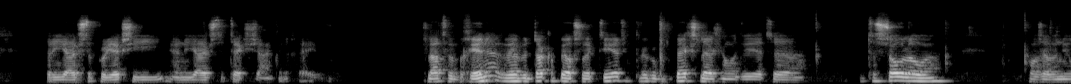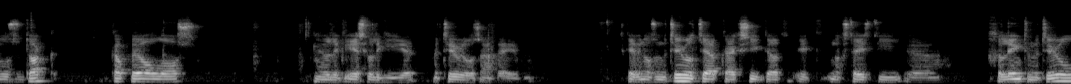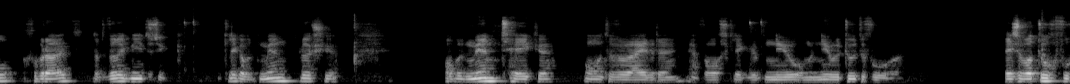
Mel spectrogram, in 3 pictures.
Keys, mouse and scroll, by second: 6.6 KP_Divide, 16.7-23.3 drag, 25.1 middle click, 31.0-32.1 middle drag.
